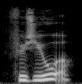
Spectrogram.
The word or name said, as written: fysiurg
